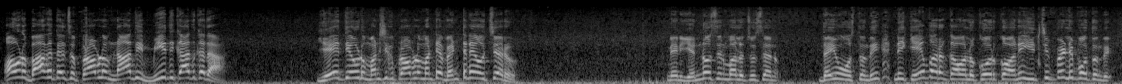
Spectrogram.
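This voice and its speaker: A man's voice: very high voice, animated, fairly quick, long pauses, sharp tone, slight background noise, exaggerated voice. An actor playing a frustrated young man, an earnest son who pleads and argues with exasperation.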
